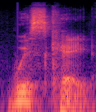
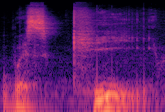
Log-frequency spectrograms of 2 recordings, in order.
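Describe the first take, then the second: First: Whiskey ending in a clear ay sound, wis-kay; Irish spelling said aloud. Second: Whiskey ending in a short ee, wis-kee; Scottish spelling said aloud. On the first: Whisky expert teaching spelling to viewers, stretching whiskey into wis-kay. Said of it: "That's why they called it of". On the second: Whisky expert contrasting Scotch spelling, saying whiskey as wis-kee. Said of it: "some of the guys were Scottish, and they called it". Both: Shown as a demonstration.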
